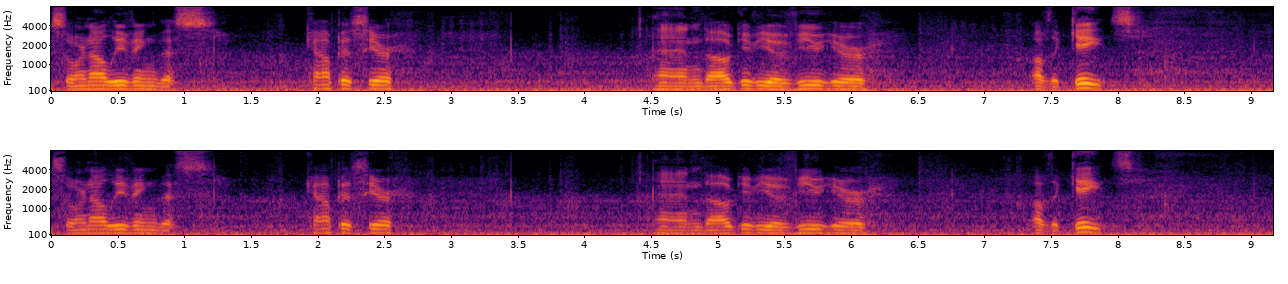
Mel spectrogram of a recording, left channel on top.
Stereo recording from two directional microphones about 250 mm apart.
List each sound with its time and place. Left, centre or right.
0.0 s speech: left
4.6 s speech: left
7.3 s speech: centre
